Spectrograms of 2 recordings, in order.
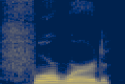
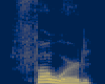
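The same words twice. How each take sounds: First: The first r sound is clearly pronounced. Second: The first r sound is left out. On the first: "some people pronounce it forward" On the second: "when speaking fast, we sometimes say it like forward, as if there wasn't that first R"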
